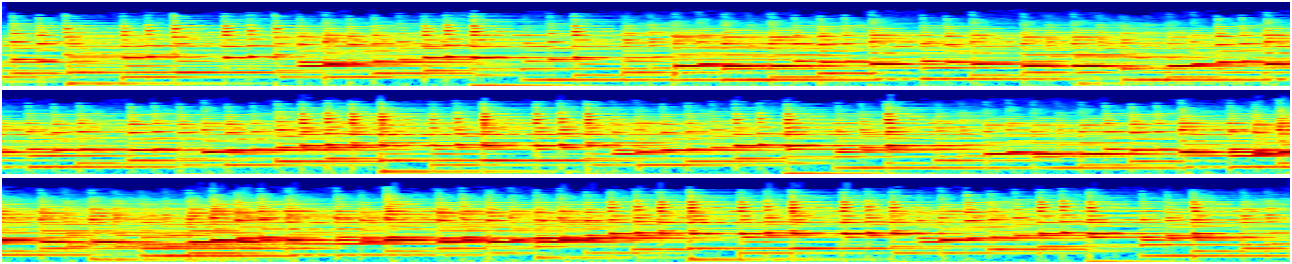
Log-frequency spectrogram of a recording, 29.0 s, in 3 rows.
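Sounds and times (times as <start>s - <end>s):
piano piece: 0.0s - 28.9s.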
